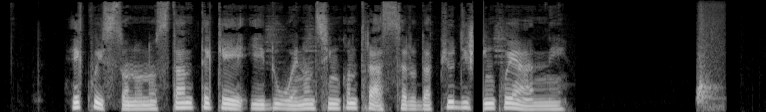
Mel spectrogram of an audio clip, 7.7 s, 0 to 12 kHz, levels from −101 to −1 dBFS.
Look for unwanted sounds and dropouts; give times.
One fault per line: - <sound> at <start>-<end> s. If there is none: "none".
- dropout at 4.7-4.8 s
- whoosh at 7.0-7.3 s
